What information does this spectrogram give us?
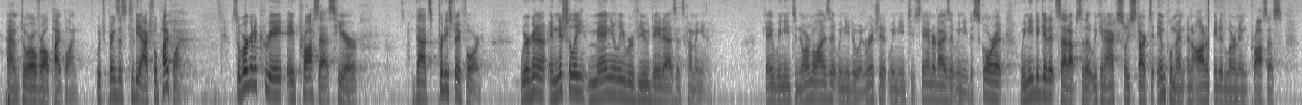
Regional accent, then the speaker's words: Canada; my home country in Canada

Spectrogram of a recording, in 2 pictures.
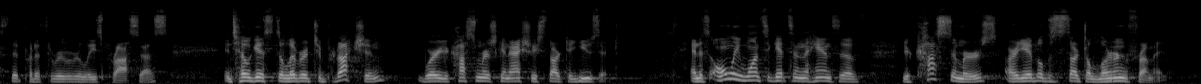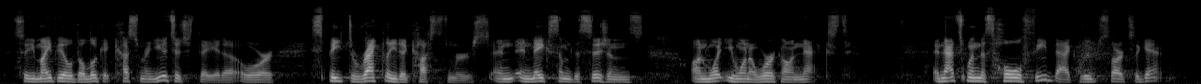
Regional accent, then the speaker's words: Northern Virginia, United States; I'm actually from Northern Virginia

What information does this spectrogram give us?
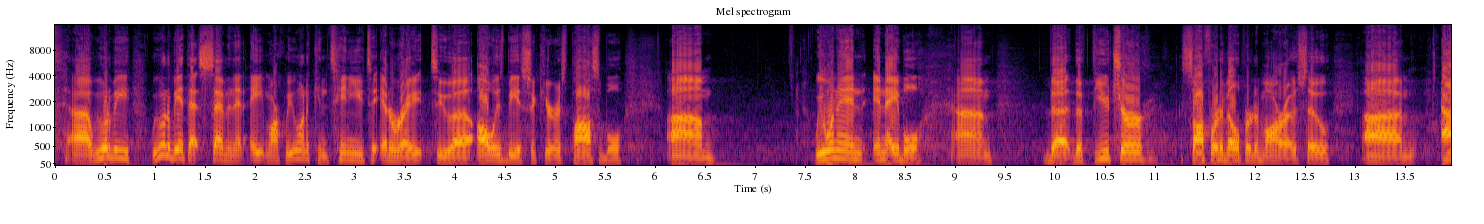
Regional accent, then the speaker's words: Kentucky, United States; So I'm originally from Kentucky, if you can't tell from my accent

